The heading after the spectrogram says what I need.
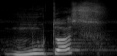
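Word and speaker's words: μῦθος: Ce mot-là, vous le connaissez bien, c'est un mot grec qu'on prononce moutos ou mythe, ou c'est un Y qui nous donne le ou en fait, le son ou, et c'est le nom qui nous a donné mythe en français.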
